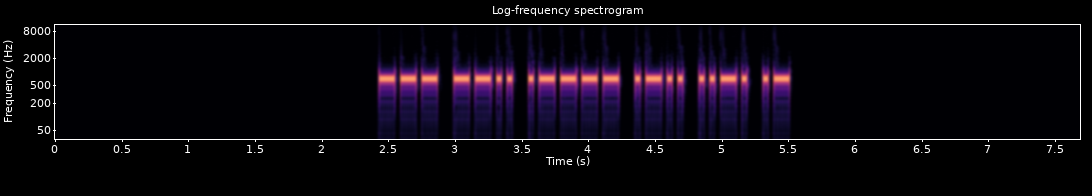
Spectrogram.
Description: Morse code, heard as a keyed tone, about 30 wpm, 700 Hz. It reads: OZ1LFA
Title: DXCC-100 Call Signs - 6 Characters - Repeated 3x - 30wpm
